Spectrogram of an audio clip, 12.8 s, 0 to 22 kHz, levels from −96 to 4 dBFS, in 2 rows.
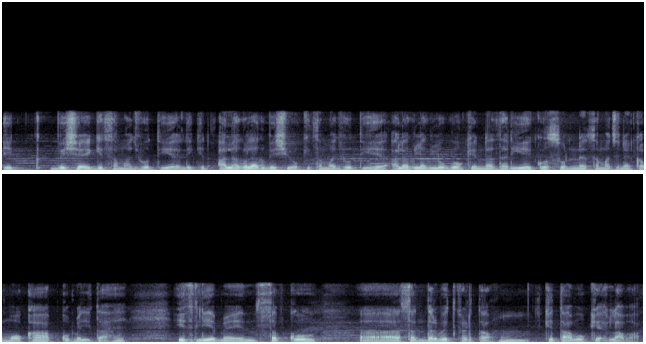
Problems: continuous background conversations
